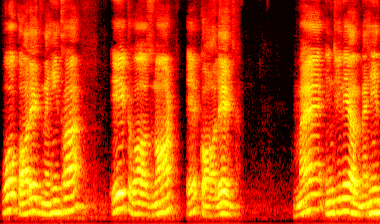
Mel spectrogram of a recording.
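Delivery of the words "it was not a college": very slow, each word apart; slow teaching read. Shown as a demonstration. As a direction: dictate it slowly to students. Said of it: "teacher repeats model sentence".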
